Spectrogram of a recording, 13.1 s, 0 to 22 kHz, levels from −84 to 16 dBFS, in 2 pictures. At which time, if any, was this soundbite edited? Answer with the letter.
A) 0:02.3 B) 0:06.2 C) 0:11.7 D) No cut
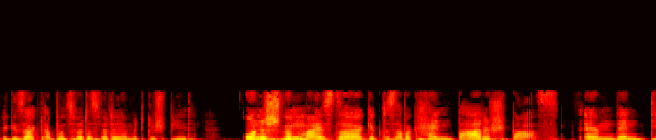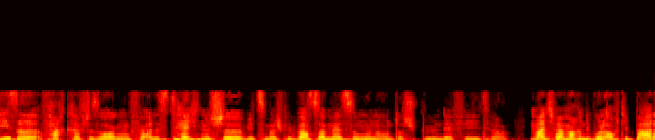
D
